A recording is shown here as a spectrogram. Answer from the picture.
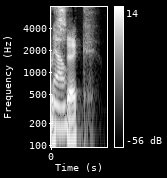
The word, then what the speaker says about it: Sikh: But you practice, as you say, Sikhism, S-I-K-H. Most of us see that word and we think a Sikh, but are we mispronouncing it? – Yeah, I mean, there's two pronunciations. The original in the Punjabi language is Sikh. – Okay. – So we say Sikhi as the name of our tradition. And in English, that would come out as Sikhism. Sikh is the colonial pronunciation. So when the British came to India, they started saying Sikh.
